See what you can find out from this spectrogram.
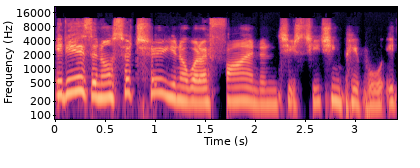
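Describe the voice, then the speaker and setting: A woman's somewhat breathy voice comes through in a dry, close sound with no echo. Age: 50s. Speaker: clinical psychotherapist. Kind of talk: interview.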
